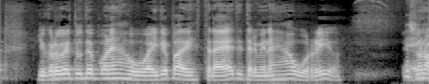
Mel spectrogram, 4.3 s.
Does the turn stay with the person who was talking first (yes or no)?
no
